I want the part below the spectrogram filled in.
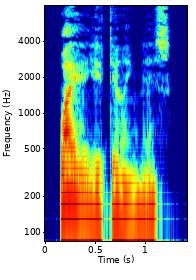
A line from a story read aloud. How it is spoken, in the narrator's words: she asked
